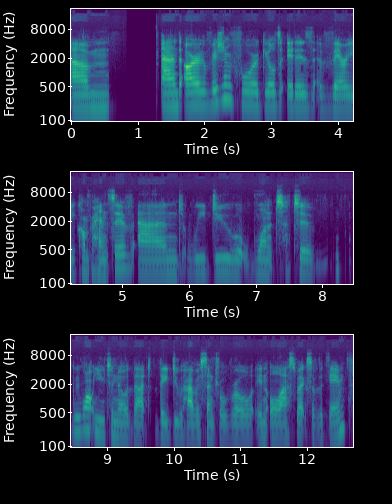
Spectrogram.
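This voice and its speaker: Fairly slow, fairly even speech from a woman with fairly low pitch. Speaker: game community team member hosting a meeting. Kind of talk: community meeting presentation. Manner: hesitant, many fillers.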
